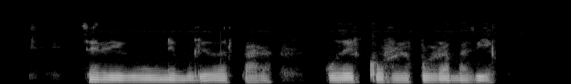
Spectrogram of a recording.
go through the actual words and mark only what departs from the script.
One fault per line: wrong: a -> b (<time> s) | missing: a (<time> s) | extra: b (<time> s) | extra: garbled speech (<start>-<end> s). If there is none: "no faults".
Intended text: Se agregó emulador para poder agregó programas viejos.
extra: un (1.4 s)
wrong: agregó -> correr (3.7 s)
